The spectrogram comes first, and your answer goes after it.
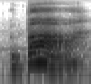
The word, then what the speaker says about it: Ba: Ba, as in Bar Black Sheep, is the overarching cosmic soul body that forms the daisy chain web.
